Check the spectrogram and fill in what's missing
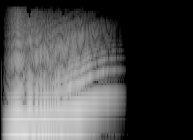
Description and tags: A longer synth glide.
sound-effects, fx, short, sound-effect, cartoon, comedic, cartoon-sound, synthesized, electronic, comical, synth, funny, synthesizer, humorous, silly, digital, sfx, comic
